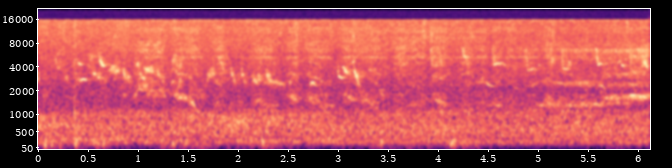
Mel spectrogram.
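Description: Near silence with faint small birds chirping, many short calls scattered throughout.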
